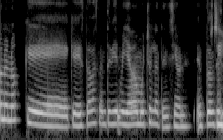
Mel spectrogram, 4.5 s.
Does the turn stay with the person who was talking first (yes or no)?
yes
